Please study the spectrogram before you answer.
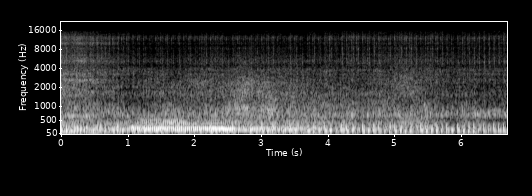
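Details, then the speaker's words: Honda Supra X (C-series) motorcycle idling, still rough after replacing the automatic cam chain tensioner lifter whose check ball had come loose: fast uneven clatter about three taps a second; worn cam chain, chain to be replaced next. "Baik Kang Bro, untuk suaranya tetap masih kasar ya. Langkah selanjutnya kita langsung bongkar bagian rantai ketengnya."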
